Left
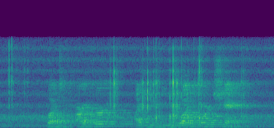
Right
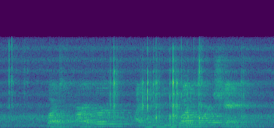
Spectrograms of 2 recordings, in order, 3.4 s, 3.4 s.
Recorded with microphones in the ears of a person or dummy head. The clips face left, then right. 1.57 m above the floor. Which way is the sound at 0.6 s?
85° left.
